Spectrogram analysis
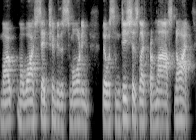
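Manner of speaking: ordinary talk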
